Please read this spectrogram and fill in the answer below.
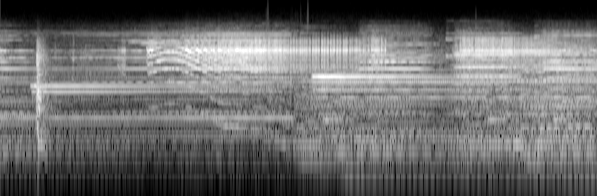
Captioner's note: Audrey Jr. creaking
